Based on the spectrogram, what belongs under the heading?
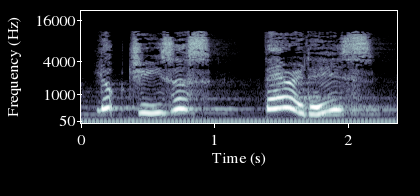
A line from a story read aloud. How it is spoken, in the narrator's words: I cried out excitedly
